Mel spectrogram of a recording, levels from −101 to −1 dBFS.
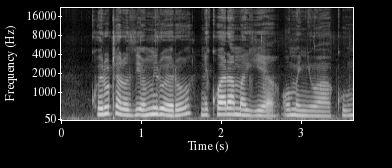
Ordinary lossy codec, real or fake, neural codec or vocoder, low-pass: none; real; none; none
